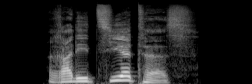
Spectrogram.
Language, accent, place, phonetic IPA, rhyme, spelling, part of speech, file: German, Germany, Berlin, [ʁadiˈt͡siːɐ̯təs], -iːɐ̯təs, radiziertes, adjective, De-radiziertes.ogg
- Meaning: strong/mixed nominative/accusative neuter singular of radiziert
